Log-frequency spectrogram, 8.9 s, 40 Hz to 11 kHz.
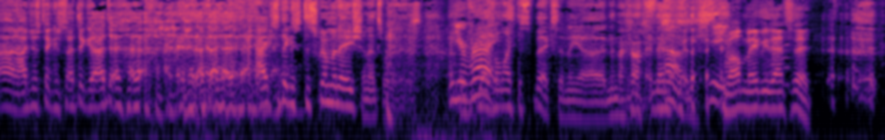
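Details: Adult man, born 1965, who has stuttered since second grade, speaking as a radio show call screener; word repetitions heard; stuttering.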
